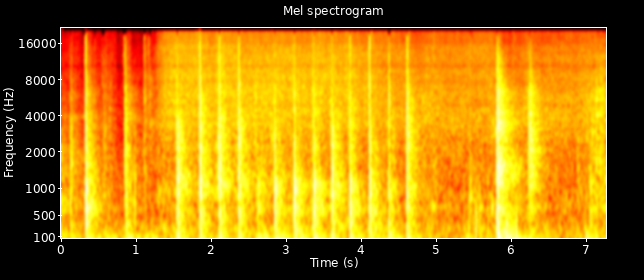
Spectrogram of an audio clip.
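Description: A spoon stabs repeatedly into thick batter in a bowl, producing a steady run of sharp, close, distinct thuds with a couple of louder hits and no voices.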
